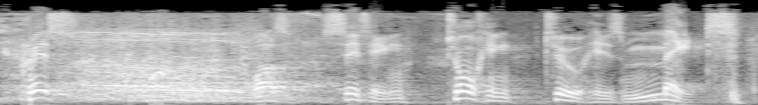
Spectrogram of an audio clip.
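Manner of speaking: ordinary talk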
